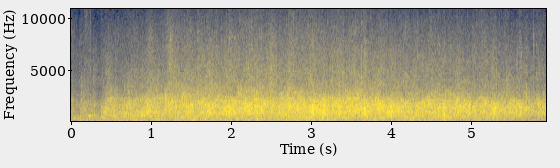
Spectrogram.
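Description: Audience applauding: many people clapping together, building over the first second and then holding steady.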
